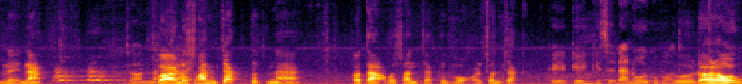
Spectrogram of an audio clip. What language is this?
Vietnamese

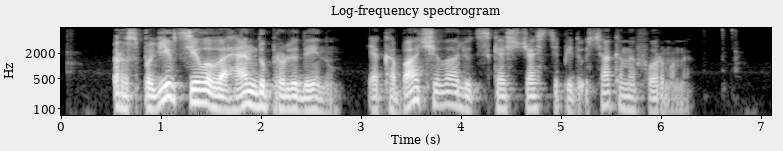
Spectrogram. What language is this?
Ukrainian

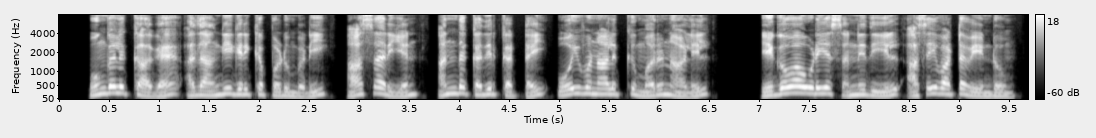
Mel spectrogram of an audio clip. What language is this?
Tamil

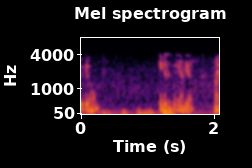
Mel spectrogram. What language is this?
Malayalam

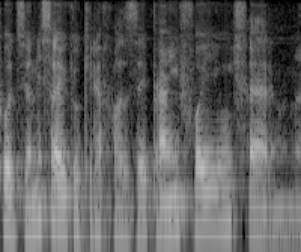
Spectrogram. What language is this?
Portuguese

